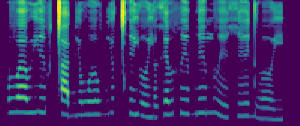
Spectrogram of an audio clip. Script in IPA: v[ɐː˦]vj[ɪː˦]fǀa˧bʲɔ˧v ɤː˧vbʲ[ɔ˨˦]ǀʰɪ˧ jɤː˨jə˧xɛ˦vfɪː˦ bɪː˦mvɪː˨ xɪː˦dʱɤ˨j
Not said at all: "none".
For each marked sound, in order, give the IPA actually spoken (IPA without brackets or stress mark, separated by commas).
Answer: ɐː˦, ɪː˦, ɔ˦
